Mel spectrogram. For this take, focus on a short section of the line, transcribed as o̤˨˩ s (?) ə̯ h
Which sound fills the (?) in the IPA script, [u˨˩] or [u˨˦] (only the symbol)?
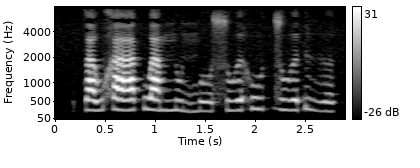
u˨˦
